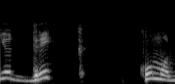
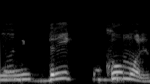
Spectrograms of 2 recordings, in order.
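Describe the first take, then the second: First: The k sound is held double and separate. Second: The two k sounds merge into one. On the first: The speaker calls it wrong. "Kalau dibaca yudrikkumul berarti itu tidak didghamkan" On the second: The speaker calls it right. "masukkan huruf kaf yang pertama ini ke dalam huruf kaf yang kedua"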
